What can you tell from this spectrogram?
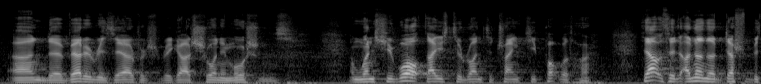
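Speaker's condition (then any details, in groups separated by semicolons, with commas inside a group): Cleft palate and cleft lip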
